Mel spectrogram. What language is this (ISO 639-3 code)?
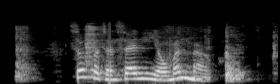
ara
